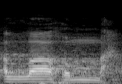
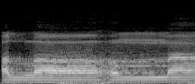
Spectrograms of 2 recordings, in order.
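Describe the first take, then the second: First: The vowel after the m is kept short. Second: The vowel after the m is drawn out. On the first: The speaker calls it right. "আল্লাহুম্মা শেষ।" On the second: The speaker calls it wrong. "মিমে টান ফাইলেন কই? মিমে তো টান ছিল না।"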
